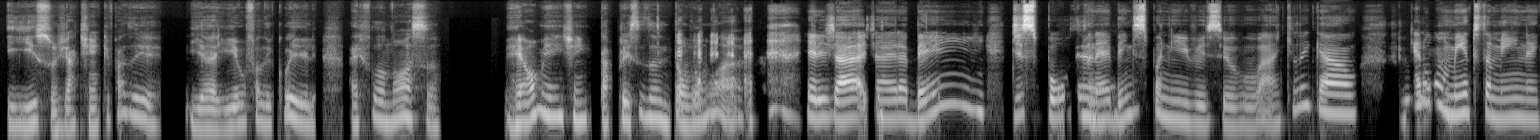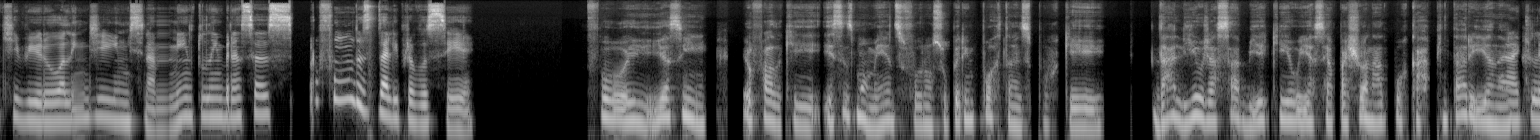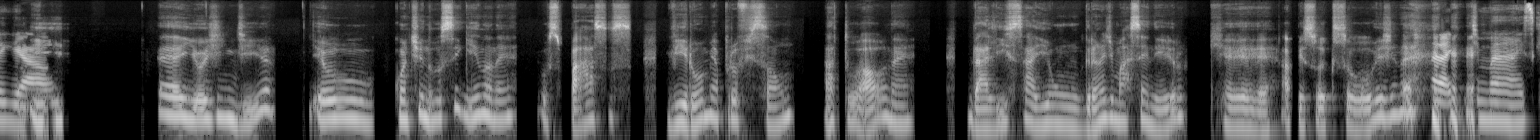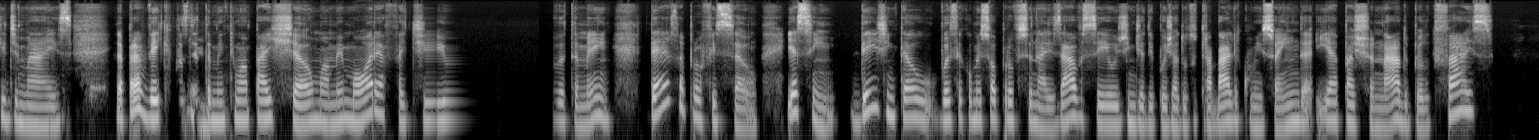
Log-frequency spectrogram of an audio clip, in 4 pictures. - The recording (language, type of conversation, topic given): Portuguese, podcast, Quando você percebeu qual era a sua paixão?
- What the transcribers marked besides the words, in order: laugh; distorted speech; unintelligible speech; tapping; laugh; unintelligible speech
